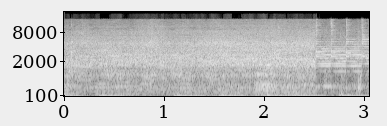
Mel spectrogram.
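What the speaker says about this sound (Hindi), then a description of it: "और ये अब हम लहसुन डालेंगे" Garlic frying in a pan with steady hissing sizzle throughout, loud and close, with a brief brighter crackle near the end; no talking.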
